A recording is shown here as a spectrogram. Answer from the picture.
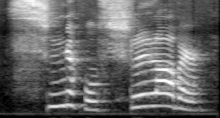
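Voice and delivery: ordinary delivery, nothing marked

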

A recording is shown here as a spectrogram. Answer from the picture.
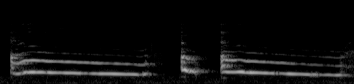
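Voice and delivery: high, loud wolf howl. Shown as a demonstration. Storyteller howling together with the children, loud high howl. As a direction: howl at the moon like a dog. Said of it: "Let's all howl together".

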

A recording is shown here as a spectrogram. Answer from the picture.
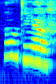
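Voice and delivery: high, loud dismayed cry; dismayed lady. Acted. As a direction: sigh it in dismay. Mrs Brown dismayed.

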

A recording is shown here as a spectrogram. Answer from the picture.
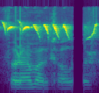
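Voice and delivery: ordinary talk, nothing marked

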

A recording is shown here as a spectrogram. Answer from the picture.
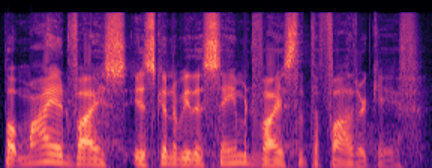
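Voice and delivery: normal talking voice

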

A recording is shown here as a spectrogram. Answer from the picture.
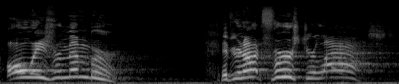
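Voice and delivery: high, loud call across a busy street; shouting. Retold or imitated. Son shouting after his departing dad across traffic, high and loud. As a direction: yell it after a dad who is walking away. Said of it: "Ricky Bobby shouts to his dad".

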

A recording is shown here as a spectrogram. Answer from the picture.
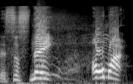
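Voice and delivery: sudden high yelp of fright; real startled shriek; startled scream. Real, not acted. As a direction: jump out of your skin at a snake. Snake suddenly attacks player.

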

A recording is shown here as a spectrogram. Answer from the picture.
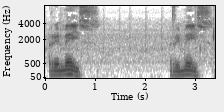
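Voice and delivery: Remees said slowly and carefully, falling at the end; tentative name pronunciation. Real, not acted. Reactor unsure how to say the artist's name, tentative pronunciation of [name]. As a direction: try out the name Remees, each time with a falling close. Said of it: "Moet zijn naam zo uitspreken".

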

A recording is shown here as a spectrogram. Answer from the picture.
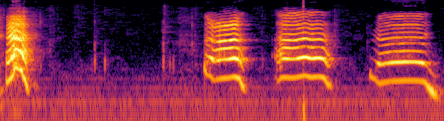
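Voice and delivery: high loud screams then run; panicked screams. Real, not acted. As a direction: yelp and flee. Fleeing attack in game.

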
